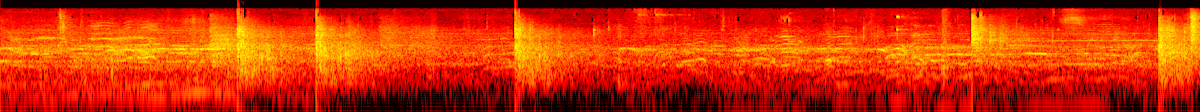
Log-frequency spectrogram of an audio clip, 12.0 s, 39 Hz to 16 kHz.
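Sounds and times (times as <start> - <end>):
gunshots with echo: 2.2 - 4.3, 5.1 - 5.9, 11.6 - 12.0.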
